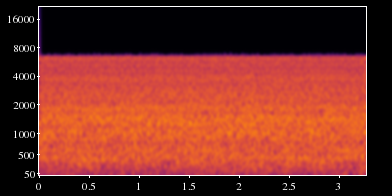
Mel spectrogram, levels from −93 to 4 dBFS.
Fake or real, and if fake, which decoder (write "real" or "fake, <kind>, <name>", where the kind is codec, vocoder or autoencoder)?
fake, autoencoder, DAC-VAE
